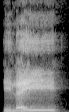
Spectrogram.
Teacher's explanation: یالین ہے، تھوڑا نرمی کے ساتھ کھینچ کر پڑھیں گے، آدھے الف کے برابر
